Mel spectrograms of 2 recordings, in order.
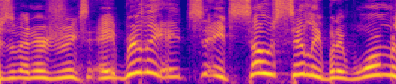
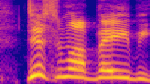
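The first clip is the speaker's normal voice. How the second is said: put-on tough guy voice, big hard-man bravado. Retelling a funny video of a man holding a baby: imitating a big tough guy. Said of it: "like a big tough guy".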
